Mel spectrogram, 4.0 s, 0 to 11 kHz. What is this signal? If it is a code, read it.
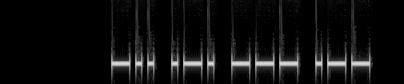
Morse code, heard as a keyed tone, about 20 wpm, 700 Hz. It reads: DROW
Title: Build A Word - 1 Letter At A Time - 5-Letter Words - 20wpm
